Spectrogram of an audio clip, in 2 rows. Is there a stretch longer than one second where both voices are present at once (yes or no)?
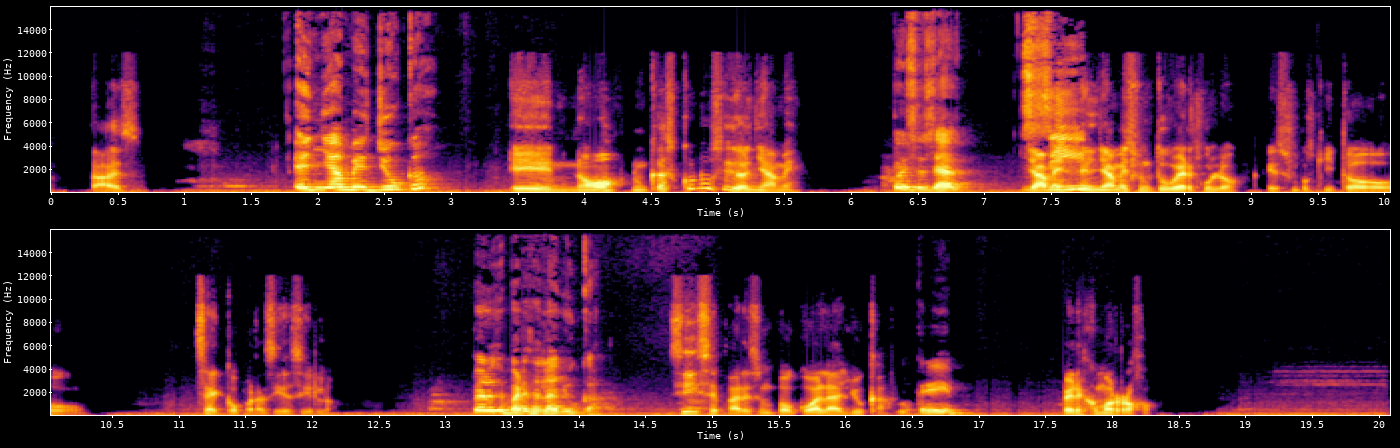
no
